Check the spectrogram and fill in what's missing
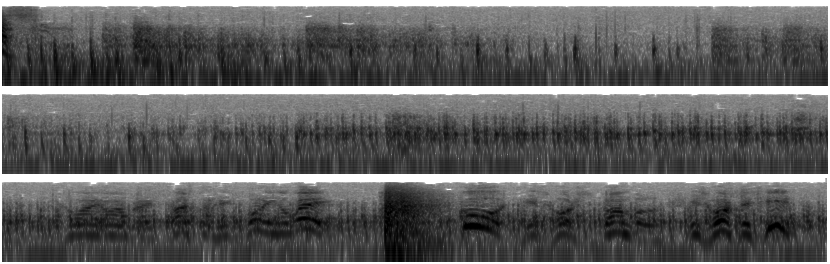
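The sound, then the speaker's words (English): A horse carrying a fleeing rider toward Monterey gallops hard, hooves pounding in a steady, rapid rhythm throughout, with a sharper, louder thud near the end over a busy background. “The horse is still running.”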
